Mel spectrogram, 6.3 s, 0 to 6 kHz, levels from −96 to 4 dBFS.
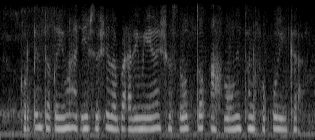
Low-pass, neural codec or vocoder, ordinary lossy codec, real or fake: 5.4 kHz; codec, 16 kHz, 4 kbps, X-Codec, HuBERT features, trained on LibriSpeech; Opus, 16 kbps; fake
